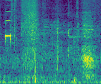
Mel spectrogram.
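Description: A single short, high electronic beep just after the start, over a faint hiss.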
